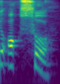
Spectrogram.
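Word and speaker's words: oxo: তাহলে এখানে বলবা three অক্স three অক্সো প্যান্টানোইক acid ঠিক আছে থ্রি অক্স প্যান্টানোইক এসিড এই যে এখানে অক্স উচ্চারণ হবে ঠিক আছে আর যদি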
